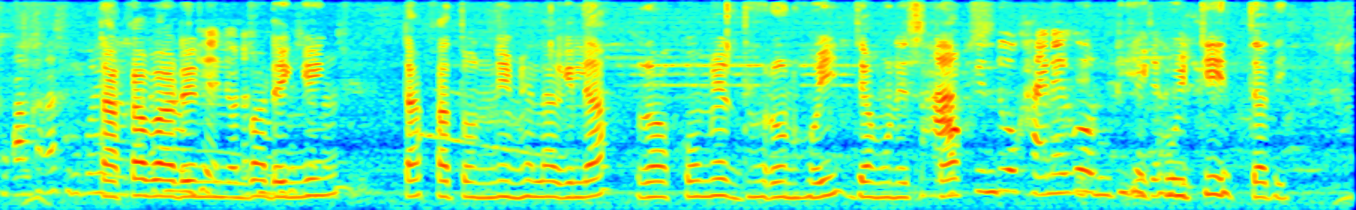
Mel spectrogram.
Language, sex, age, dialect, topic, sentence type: Bengali, female, 18-24, Rajbangshi, banking, statement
